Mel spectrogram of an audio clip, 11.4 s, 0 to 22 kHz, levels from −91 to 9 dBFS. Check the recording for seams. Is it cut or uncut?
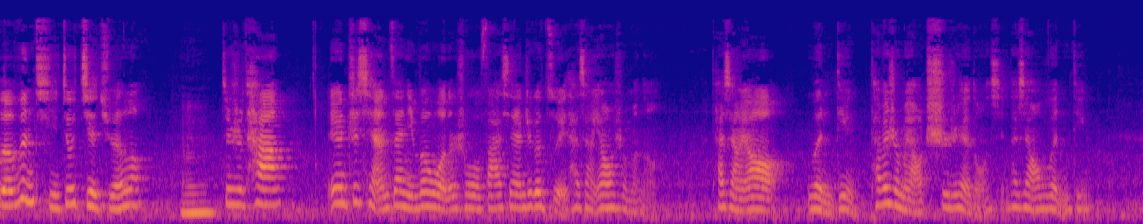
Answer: uncut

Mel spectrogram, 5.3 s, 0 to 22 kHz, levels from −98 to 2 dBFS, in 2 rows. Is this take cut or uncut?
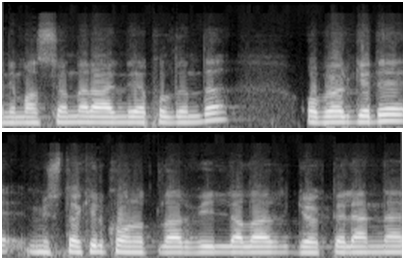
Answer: uncut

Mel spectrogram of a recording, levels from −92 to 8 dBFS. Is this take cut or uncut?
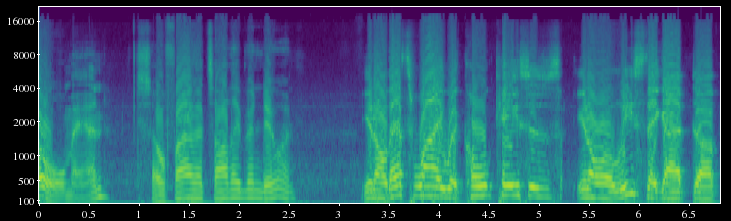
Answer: cut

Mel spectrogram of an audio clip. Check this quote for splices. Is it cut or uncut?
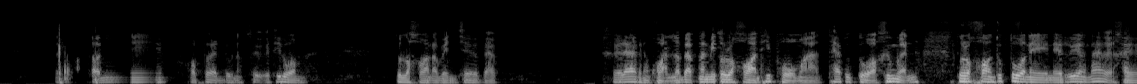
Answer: uncut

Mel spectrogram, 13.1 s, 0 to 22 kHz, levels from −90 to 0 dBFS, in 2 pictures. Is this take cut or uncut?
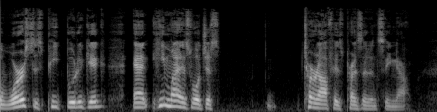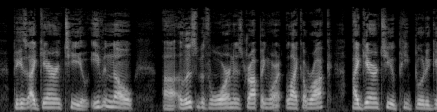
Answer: uncut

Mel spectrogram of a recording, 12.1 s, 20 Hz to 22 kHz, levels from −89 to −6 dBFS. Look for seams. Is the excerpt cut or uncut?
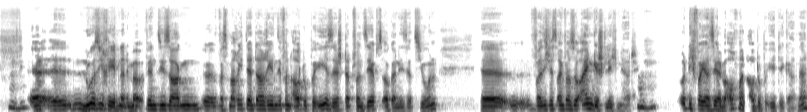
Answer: cut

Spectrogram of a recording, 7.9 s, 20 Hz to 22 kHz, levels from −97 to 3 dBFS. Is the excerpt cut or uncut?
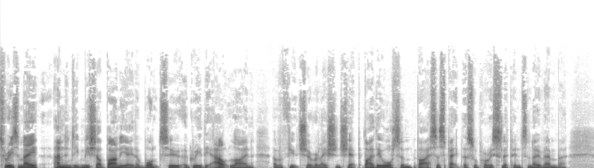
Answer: cut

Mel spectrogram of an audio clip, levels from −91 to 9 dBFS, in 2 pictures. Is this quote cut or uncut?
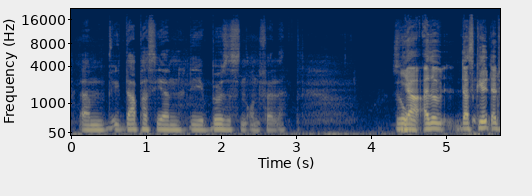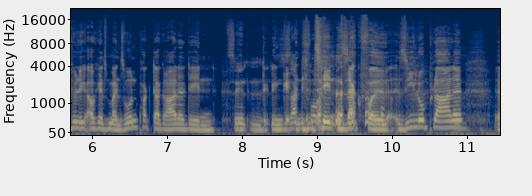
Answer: cut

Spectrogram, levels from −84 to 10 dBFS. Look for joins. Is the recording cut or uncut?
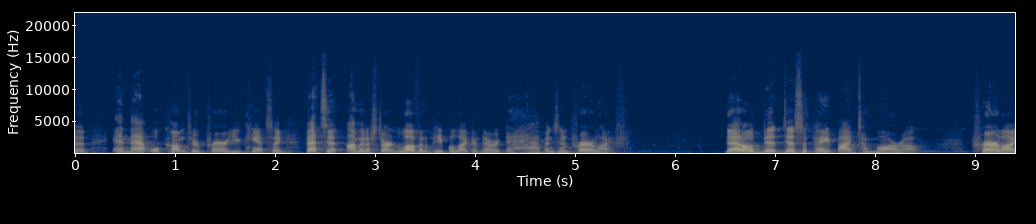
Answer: uncut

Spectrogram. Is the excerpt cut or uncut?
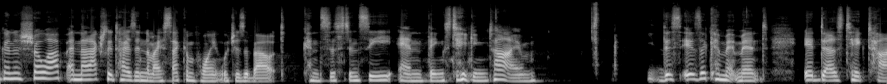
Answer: uncut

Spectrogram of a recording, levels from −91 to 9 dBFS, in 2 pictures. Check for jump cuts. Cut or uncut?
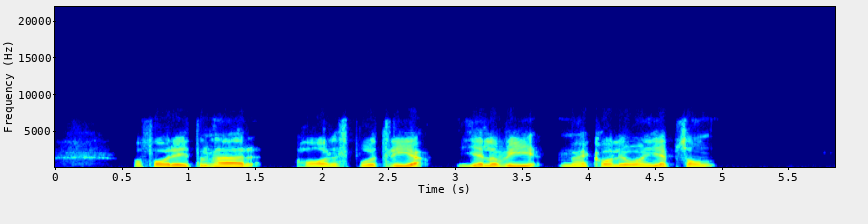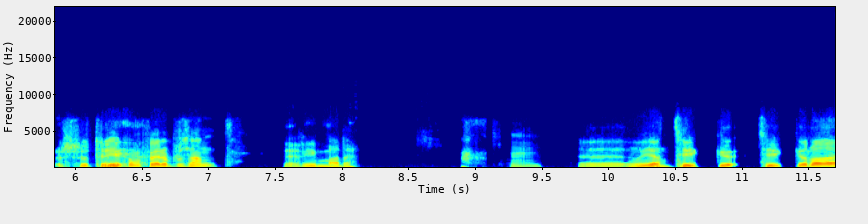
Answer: cut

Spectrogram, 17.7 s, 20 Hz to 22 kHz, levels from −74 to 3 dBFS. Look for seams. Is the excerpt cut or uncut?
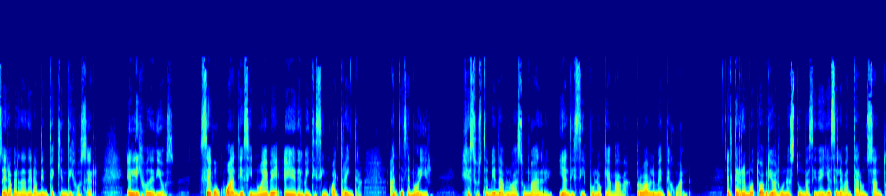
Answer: cut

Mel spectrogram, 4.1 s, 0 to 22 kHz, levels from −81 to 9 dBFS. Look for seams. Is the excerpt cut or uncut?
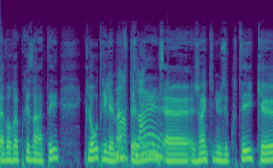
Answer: cut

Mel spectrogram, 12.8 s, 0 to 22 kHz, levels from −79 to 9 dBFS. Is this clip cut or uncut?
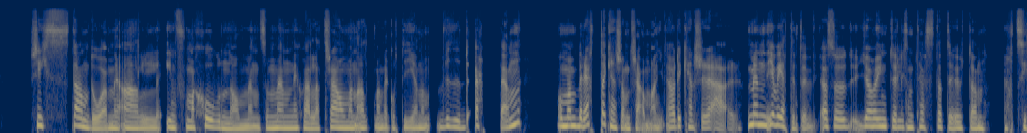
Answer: cut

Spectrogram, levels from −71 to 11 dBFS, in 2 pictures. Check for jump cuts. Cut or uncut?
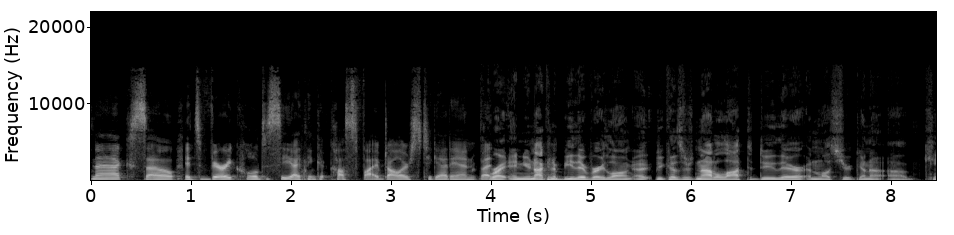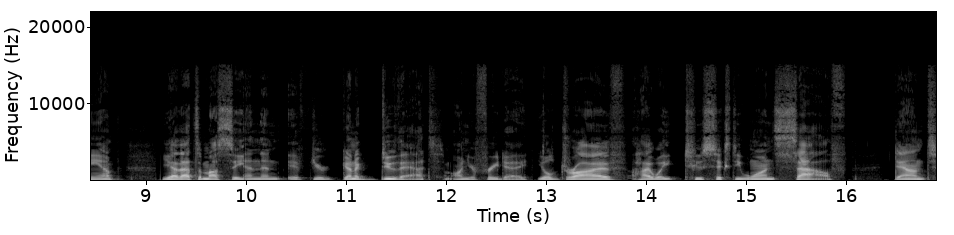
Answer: cut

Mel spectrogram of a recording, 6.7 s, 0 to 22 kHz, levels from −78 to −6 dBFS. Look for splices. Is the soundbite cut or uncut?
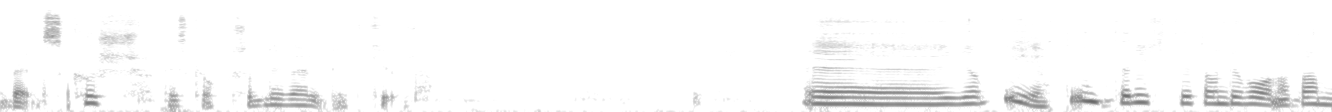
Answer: uncut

